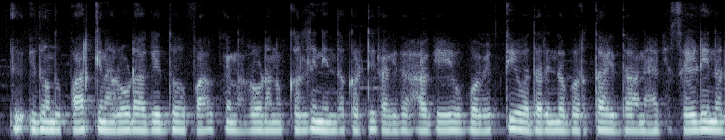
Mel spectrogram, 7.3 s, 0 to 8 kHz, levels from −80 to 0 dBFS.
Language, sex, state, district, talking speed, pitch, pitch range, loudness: Kannada, male, Karnataka, Raichur, 140 wpm, 135 Hz, 130-140 Hz, -16 LUFS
